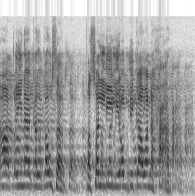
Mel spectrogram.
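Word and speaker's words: وَانْحَرْ: কাল কাউসার ফসল্লি লিরব্বিকা ওয়ানহার ওয়ানহার ওয়ানহার এই গলার ভেতর থেকে হে এটা উচ্চারণ করবে হাই হুতি হাই হাওয়াজ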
